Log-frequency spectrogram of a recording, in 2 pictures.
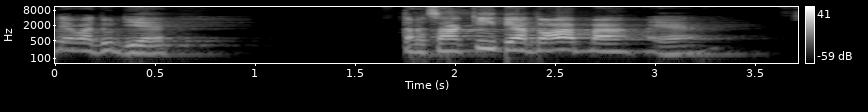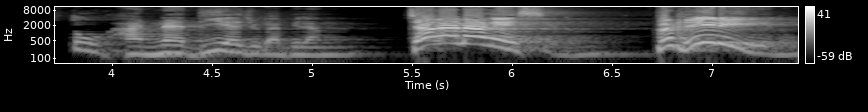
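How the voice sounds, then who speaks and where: A male pastor leads a Bible study in an easy, conversational way. His voice sits high and he keeps it animated, dropping English words into his talk. Now and then he acts out a stern little scolding line.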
